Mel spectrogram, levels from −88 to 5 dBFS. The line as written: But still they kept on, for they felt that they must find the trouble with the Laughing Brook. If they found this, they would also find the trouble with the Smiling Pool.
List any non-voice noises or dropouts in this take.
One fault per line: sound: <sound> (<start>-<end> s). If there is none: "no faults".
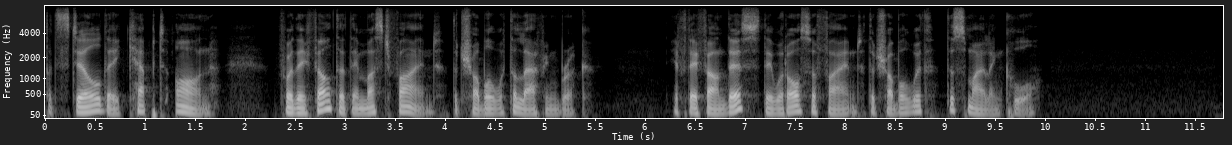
no faults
